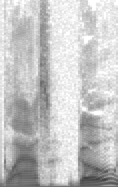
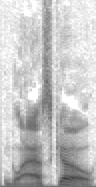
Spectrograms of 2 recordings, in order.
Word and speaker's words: Glasgow: you guys the first photo is out of glass go Scotland I was informed that it's not pronounced glass G it's pronounced glass go and here we go photo sent him by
